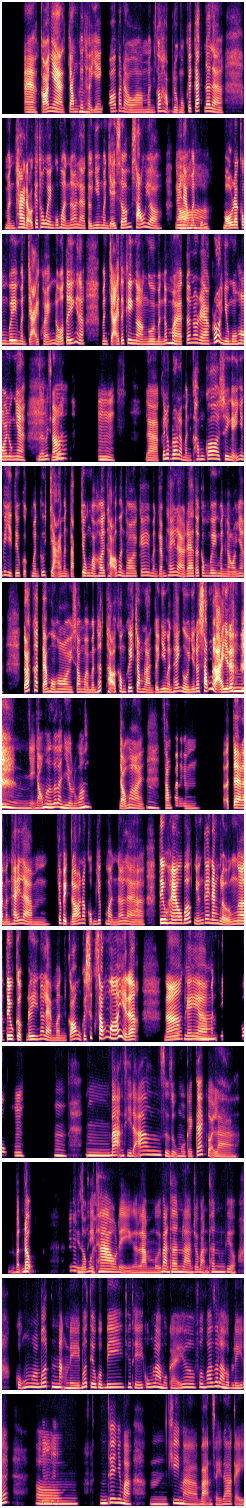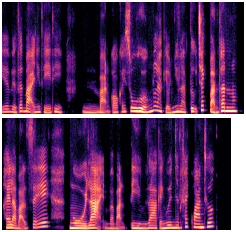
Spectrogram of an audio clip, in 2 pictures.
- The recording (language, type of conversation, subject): Vietnamese, podcast, Khi thất bại, bạn thường làm gì trước tiên để lấy lại tinh thần?
- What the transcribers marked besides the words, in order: tapping; other background noise; laughing while speaking: "vậy đó"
